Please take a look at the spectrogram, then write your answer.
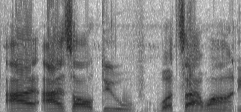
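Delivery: put-on a clumsy stab at a Southern accent; bad southern accent. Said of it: "a real southern, I can't do a southern accent".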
